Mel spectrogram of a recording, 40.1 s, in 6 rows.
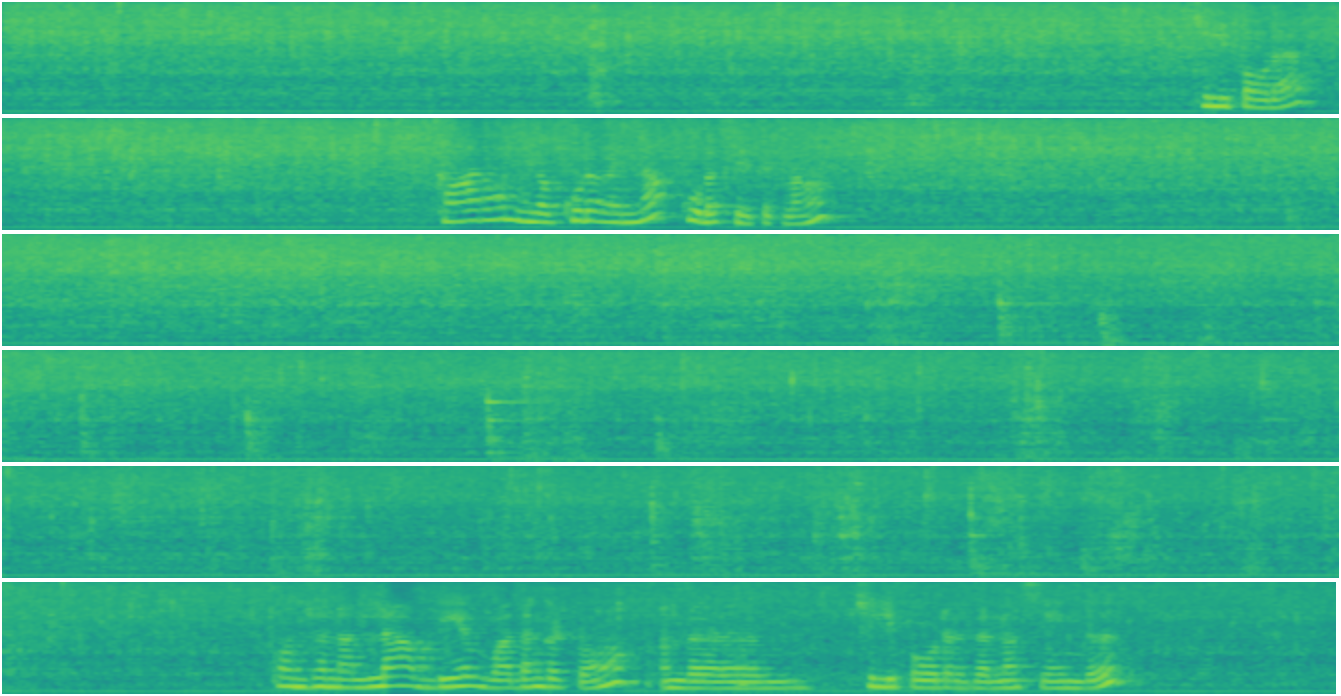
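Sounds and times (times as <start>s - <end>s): food sizzling in hot oil: 0.0s - 40.0s
spatula tapping pan: 22.4s - 23.6s.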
